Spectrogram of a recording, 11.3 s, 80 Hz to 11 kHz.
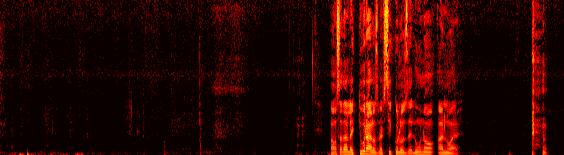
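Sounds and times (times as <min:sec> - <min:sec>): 
speech: 0:06.6 - 0:09.3
man coughing during a Bible reading: 0:10.6 - 0:11.0.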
